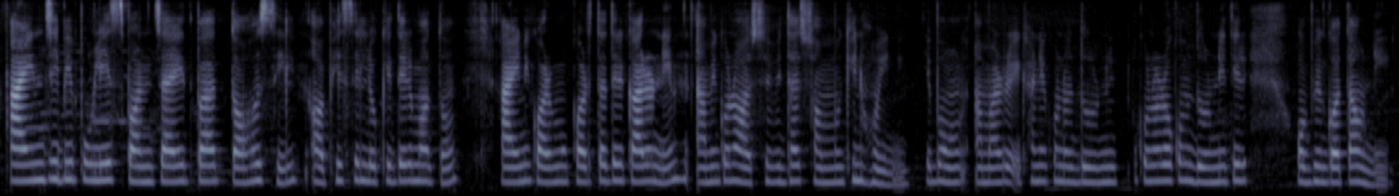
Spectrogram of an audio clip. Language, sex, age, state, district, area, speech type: Bengali, female, 18-30, West Bengal, Bankura, rural, spontaneous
